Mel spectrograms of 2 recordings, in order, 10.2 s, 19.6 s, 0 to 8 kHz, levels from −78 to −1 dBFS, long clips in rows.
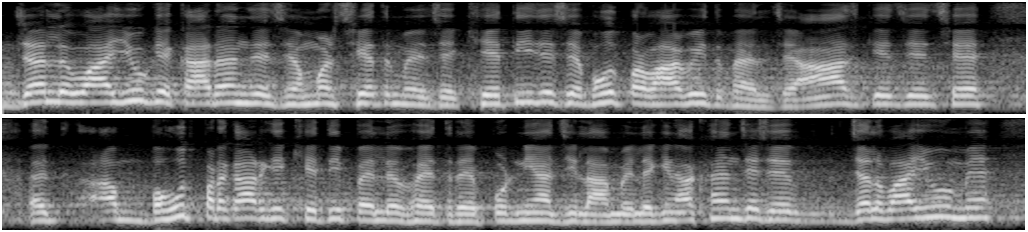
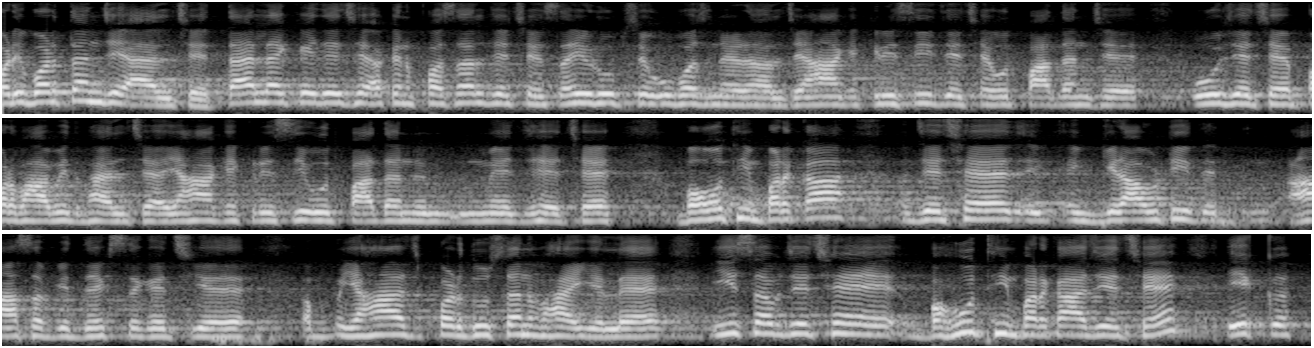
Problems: background sounds at intervals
